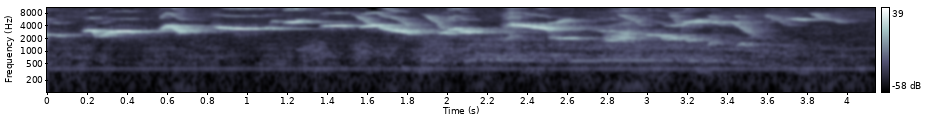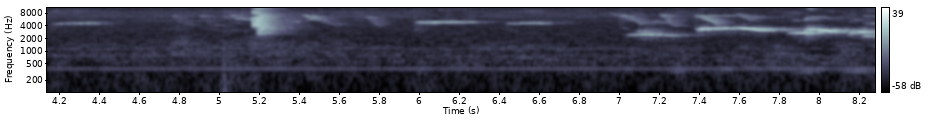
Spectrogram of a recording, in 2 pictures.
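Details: Oriental magpie-robin of the kacer poci type singing a varied run of high whistled notes, sweeps and short chirps, loud in the first three seconds, then in spaced bursts, over a low steady hum.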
